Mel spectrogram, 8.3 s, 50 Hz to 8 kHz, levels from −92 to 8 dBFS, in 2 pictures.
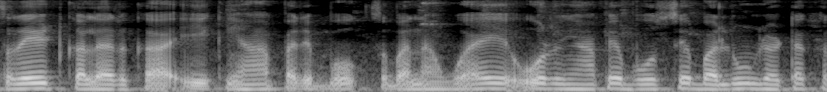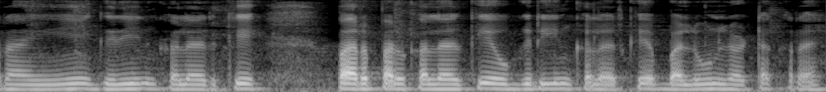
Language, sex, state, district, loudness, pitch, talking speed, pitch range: Hindi, female, Bihar, Sitamarhi, -18 LUFS, 155 Hz, 230 wpm, 150-165 Hz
